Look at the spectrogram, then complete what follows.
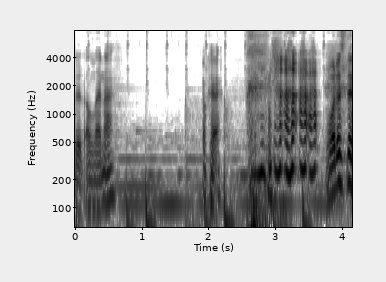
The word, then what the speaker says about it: Elena: Shout out Elena, because I guess I was pronouncing her name wrong. She told me. There you go. Elena. Elena.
